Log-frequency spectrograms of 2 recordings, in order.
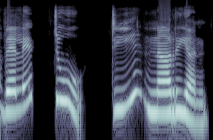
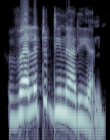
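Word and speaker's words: valetudinarian: ভেঙে ভেঙে করবে যেরকম আমি ভেঙে ভেঙে বললাম ভ্যালে টু ডিনারিয়ান ভ্যালে টু ডিনারিয়ান একসাথে বললে এরকম আর আমি ভেঙে ভেঙে বললাম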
